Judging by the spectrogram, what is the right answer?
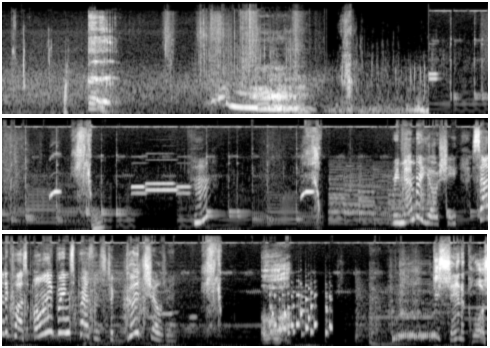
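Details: A long, deep, drawn-out burp followed by cartoon voices and music; a burp sound taken from animated or game clips in a compilation of characters burping.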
